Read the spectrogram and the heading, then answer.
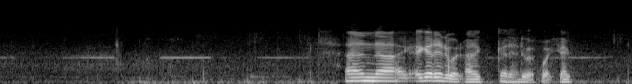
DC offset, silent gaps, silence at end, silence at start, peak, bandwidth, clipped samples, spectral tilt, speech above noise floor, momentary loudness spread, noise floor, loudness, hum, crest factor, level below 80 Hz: under 0.1%; none; 0.45 s; 0.9 s; 0 dBFS; 5.4 kHz; under 0.1%; -9.5 dB/octave; 32 dB; 26 LU; -46 dBFS; -16 LUFS; none; 18 dB; -46 dBFS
